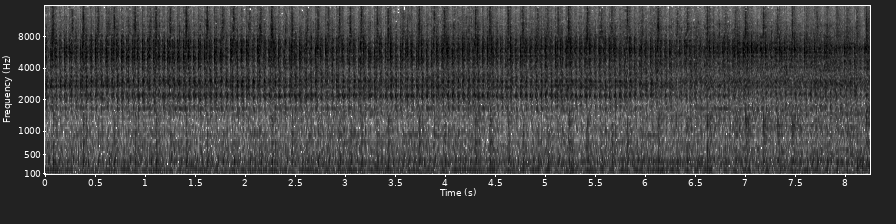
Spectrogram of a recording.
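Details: 1978 Yamaha IT400 two-stroke, clutch cable replaced and petcock cleaned; idle judged too low, heavy compression noted. Steady, even idle with a crisp, rapid beat that neither hunts nor misses; normal idle.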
